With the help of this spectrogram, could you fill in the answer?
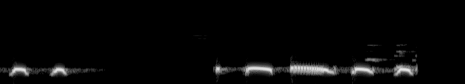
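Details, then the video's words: Spotted dove hen cooing to stimulate males: two arched coos, a pause, then a full phrase of a clipped note, an arched coo, a long purring trill and two more rounded coos. "Tiếng Chim Cu Gáy Mái Kích Bổi Nhanh Gáy"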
